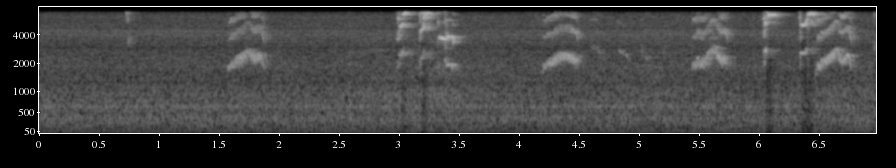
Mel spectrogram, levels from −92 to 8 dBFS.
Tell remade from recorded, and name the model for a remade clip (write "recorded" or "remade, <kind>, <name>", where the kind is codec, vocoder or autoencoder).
remade, vocoder, Vocos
